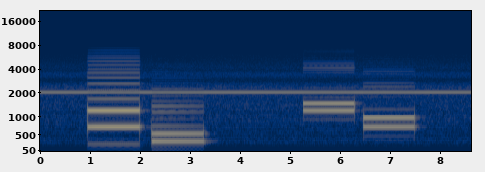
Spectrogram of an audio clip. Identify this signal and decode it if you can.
Aircraft SELCAL, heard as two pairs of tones, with fading and a steady whistle near 2040 Hz. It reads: JQ-AF QS-JM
